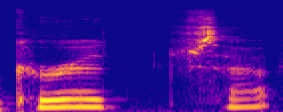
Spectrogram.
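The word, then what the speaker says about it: Curaçao: So Curacao, yeah, that's how you say it.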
